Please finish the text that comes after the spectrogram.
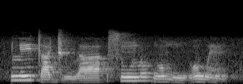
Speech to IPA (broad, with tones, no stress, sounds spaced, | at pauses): l e˦ t a˧ d͡ʒ ũ˨ l a˧ | s ũ˦ l o˦ ɡ ɔ̃˧ m ĩ˨ ɡ ɔ̃˨˦ w ɛ̃˦˨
